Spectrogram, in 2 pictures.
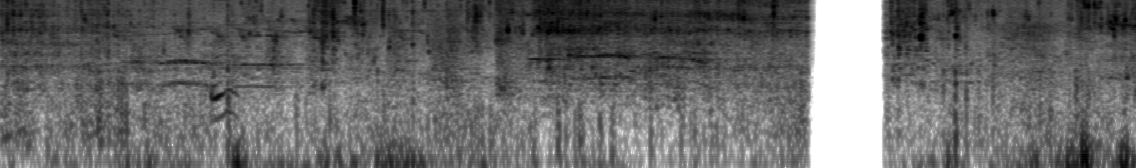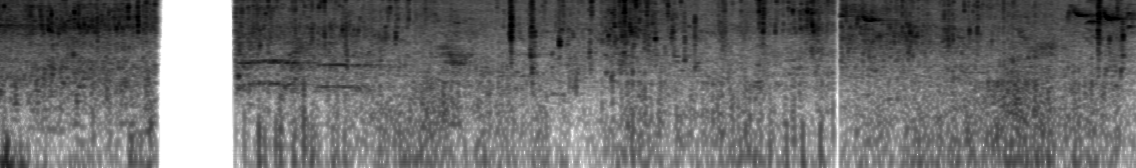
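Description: Liquid leaf extract poured from a plastic mug into a plastic jerrycan, trickling and splashing unevenly, with the low knocks of plastic being handled. The sound drops out to silence twice for a moment, about six and ten seconds in.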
